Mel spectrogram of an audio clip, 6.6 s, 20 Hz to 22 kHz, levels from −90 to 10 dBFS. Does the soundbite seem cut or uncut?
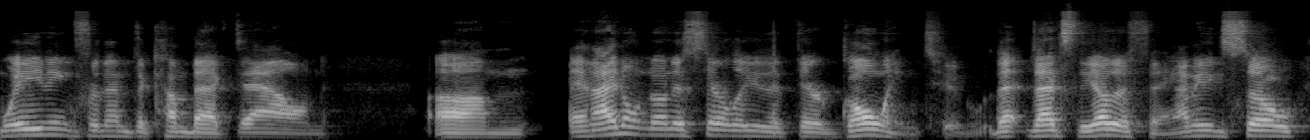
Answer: cut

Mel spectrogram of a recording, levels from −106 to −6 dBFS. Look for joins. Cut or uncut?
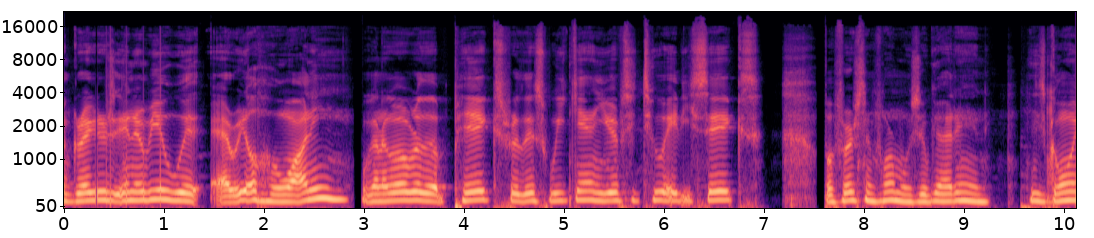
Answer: cut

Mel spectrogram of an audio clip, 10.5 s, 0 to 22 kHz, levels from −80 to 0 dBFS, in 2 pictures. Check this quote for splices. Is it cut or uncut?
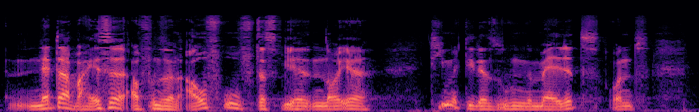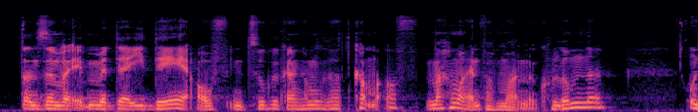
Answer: uncut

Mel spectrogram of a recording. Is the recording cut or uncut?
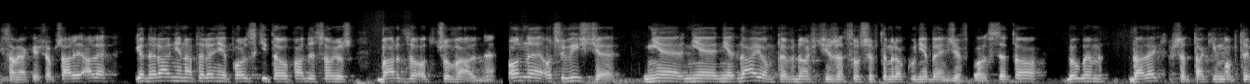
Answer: cut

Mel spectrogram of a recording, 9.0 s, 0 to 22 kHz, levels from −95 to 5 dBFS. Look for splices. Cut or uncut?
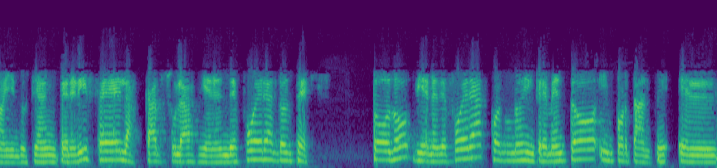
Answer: uncut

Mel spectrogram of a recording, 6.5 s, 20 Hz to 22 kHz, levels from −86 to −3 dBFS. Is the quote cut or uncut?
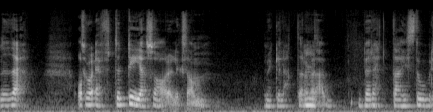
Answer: cut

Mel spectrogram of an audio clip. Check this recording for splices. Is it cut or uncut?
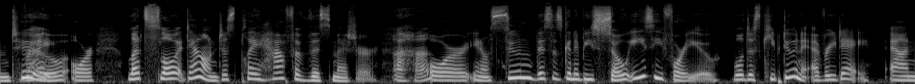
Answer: uncut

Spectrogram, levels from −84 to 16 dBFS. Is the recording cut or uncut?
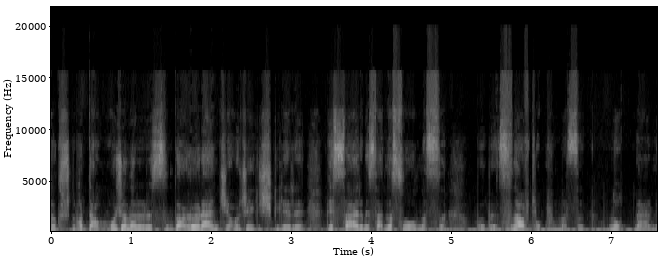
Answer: cut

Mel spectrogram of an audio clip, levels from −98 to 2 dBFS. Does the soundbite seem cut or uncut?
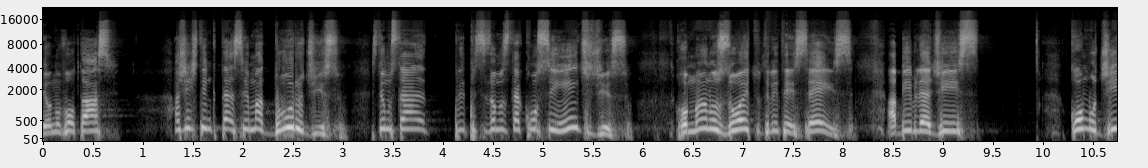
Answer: uncut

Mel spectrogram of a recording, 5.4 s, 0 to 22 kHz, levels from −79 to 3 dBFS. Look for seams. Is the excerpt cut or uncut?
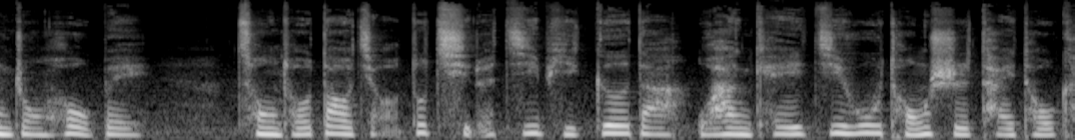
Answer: cut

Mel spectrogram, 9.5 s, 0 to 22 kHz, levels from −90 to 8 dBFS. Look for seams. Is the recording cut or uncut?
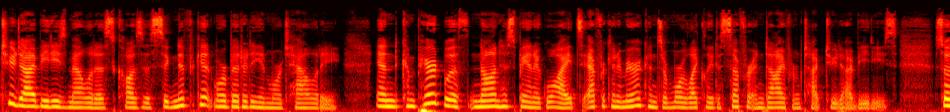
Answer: uncut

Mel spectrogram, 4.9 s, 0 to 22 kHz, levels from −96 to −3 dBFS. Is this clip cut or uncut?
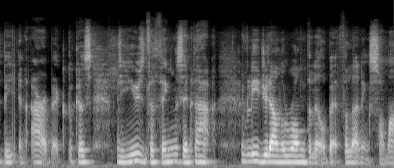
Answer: cut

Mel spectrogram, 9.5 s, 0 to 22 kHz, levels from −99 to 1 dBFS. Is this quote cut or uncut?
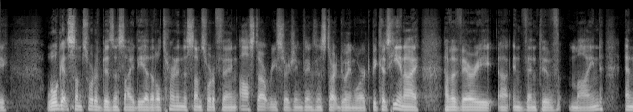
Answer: cut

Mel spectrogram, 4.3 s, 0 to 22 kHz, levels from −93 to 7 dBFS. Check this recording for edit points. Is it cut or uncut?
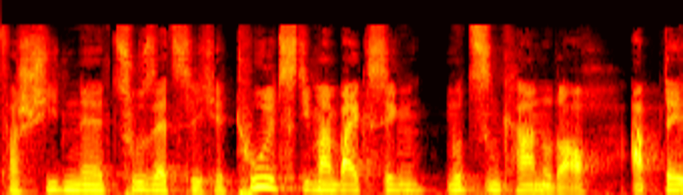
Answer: uncut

